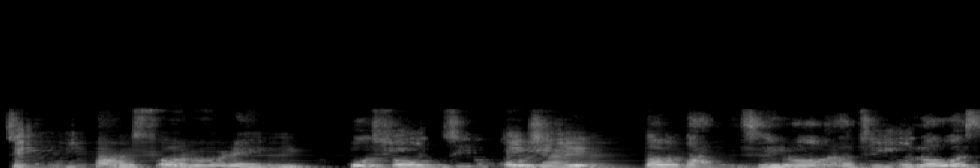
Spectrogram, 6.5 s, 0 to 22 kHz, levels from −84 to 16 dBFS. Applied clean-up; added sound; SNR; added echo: neural mask model DeepFilterNet 3.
